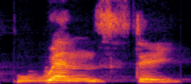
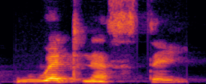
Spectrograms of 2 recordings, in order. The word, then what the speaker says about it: Wednesday: So first one is Wednesday. So normally it's spoken it's pronounced as Wednesday but if we pronounce the silent letter then it would become witness day.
